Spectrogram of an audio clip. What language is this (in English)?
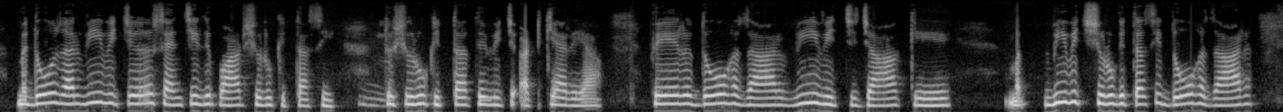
Punjabi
